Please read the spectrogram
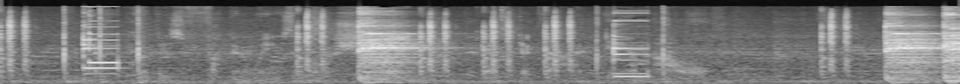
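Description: Video slot machine's game sounds: a quick run of clicks as the reels spin, with a short electronic chime about a second in and another about four seconds in.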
